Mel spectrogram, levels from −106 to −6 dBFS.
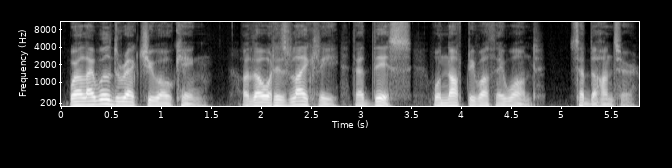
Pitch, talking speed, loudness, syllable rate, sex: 105 Hz, 230 wpm, -18 LUFS, 5.7 syllables/s, male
